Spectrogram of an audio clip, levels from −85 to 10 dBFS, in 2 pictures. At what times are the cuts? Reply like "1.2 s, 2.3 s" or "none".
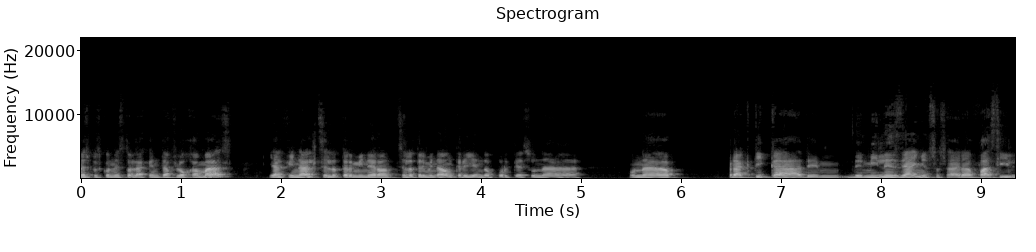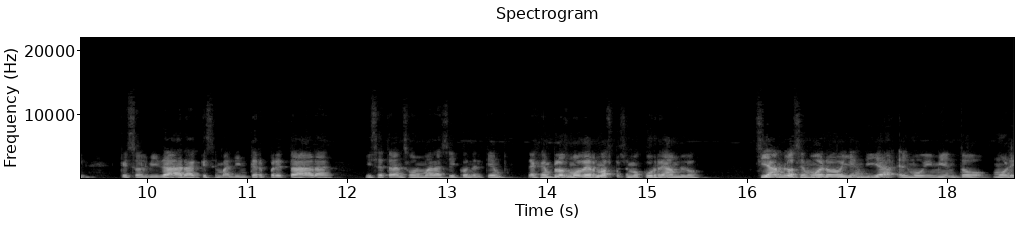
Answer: none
